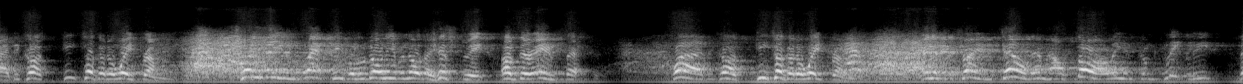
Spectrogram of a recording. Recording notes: Memorial Service April 28 1962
